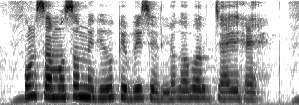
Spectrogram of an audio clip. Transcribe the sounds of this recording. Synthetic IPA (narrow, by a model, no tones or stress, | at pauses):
ʊnsamoːsəmːẽɡiõkebiːt͡ʃeləɡəwəld͡ʒaːeɦɛː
